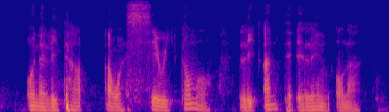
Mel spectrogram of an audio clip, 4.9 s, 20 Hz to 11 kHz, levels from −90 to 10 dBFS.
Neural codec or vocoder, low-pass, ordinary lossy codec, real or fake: none; 9.9 kHz; Opus, 16 kbps; real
